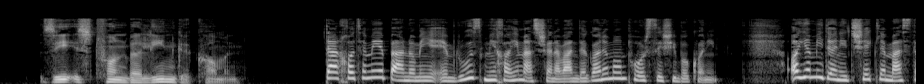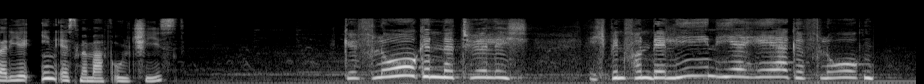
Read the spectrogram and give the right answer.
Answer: شکل مصدری آن عبارت است از fliegen یعنی پرواز کردن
